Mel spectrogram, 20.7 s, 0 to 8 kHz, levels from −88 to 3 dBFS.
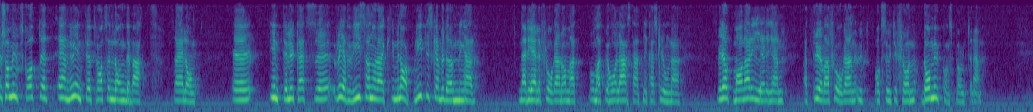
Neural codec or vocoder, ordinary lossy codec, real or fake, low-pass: codec, 16 kHz, 16 kbps, FunCodec, trained on LibriTTS, 50 frames a second; Opus, 32 kbps; fake; 7.2 kHz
